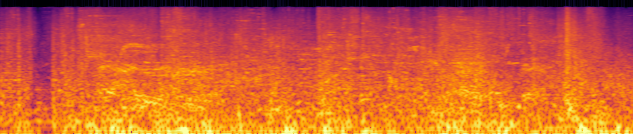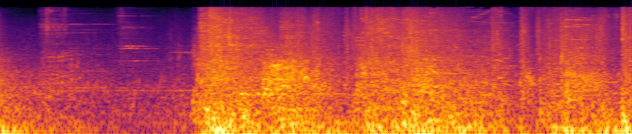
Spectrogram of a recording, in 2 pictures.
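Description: Game spell effects and hits crackle and boom during a fight.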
